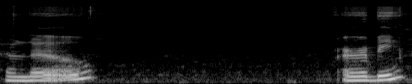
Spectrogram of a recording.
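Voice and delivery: drawn-out hello with rising end; calling out. Real, not acted. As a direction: call to someone who may have dropped off. Calling to a caller gone silent.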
